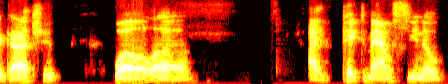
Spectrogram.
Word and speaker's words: Maus: It's pronounced Mouse, right? Or Moss. I've been calling Mouse, yeah. – I always assume Mouse. – M-A-U-S, yeah.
